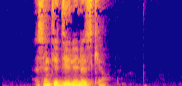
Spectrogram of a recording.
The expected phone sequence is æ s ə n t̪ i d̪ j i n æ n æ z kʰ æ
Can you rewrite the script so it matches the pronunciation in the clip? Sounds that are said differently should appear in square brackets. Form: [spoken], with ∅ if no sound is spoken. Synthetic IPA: æ s ə n t̪ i d̪ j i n [i] n æ z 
